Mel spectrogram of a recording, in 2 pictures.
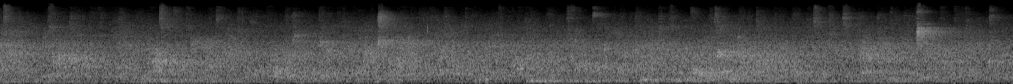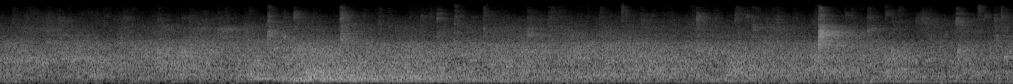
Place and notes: Exploring very deeply a flooded mine, in a difficult to walk place. Reverb is quite important.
